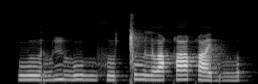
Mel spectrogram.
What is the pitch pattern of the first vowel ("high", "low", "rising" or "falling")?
low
